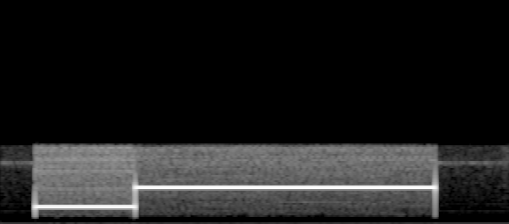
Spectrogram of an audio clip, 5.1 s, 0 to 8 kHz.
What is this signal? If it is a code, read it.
Two-tone page, heard as a one-second tone, then a three-second tone, about 640 then 1320 Hz. It is heard from 0.3 to 4.4 s.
